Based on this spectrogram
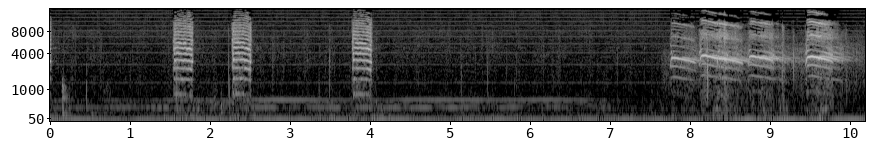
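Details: Blue Jay recorded in Florida, a bird known to join others in mobbing owls and chasing cats. Three short, harsh, ringing calls are spaced over four seconds, then a louder burst of four rasping calls, over a faint low hum.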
